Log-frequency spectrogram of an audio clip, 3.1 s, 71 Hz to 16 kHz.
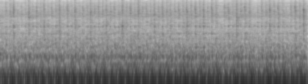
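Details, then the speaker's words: VW Beetle with new Pertronix distributor and coil, timing reading about 7.5: low uneven loping idle, irregular beat about three times a second; owner suspects carburetor adjustment; rough idle, not confirmed. "I think it's the carburetor adjustments. I was messing with them before and they were a pain in the ass."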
